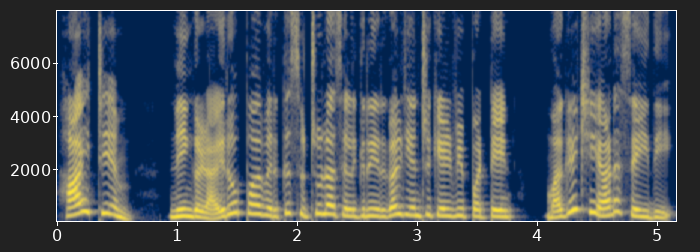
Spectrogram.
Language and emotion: Tamil, happy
